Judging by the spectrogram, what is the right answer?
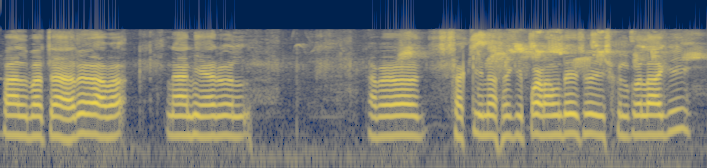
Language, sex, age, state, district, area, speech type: Nepali, male, 60+, West Bengal, Alipurduar, urban, spontaneous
